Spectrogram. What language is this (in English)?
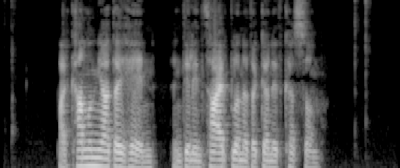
Welsh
